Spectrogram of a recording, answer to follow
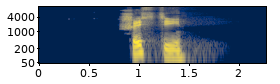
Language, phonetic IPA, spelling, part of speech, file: Russian, [ʂɨˈsʲtʲi], шести, numeral, Ru-шести.ogg
- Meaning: singular genitive/dative/prepositional of шесть (šestʹ)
